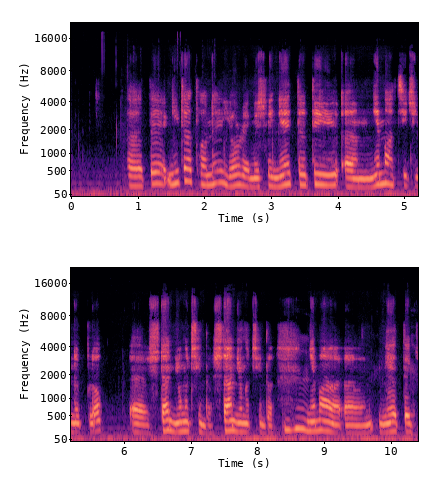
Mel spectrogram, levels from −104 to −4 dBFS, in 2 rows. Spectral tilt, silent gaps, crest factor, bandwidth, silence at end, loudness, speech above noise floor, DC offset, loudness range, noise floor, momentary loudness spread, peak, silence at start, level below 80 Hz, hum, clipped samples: -3.5 dB/octave; none; 20 dB; 13 kHz; 0 s; -30 LUFS; 22 dB; under 0.1%; 2 LU; -52 dBFS; 7 LU; -12 dBFS; 0 s; -50 dBFS; none; under 0.1%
